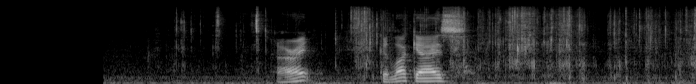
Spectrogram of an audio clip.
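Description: A foil card wrapper crinkles and tears open.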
